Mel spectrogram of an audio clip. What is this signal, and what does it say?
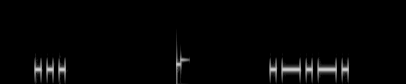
Morse code, heard as a keyed tone, about 20 wpm, 700 Hz. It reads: S <AR>
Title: Single Character (Letter:Number:Punctuation:Prosign) 20wpm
